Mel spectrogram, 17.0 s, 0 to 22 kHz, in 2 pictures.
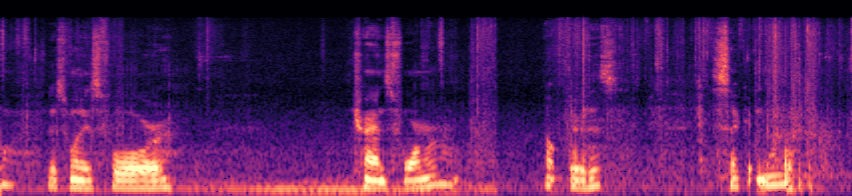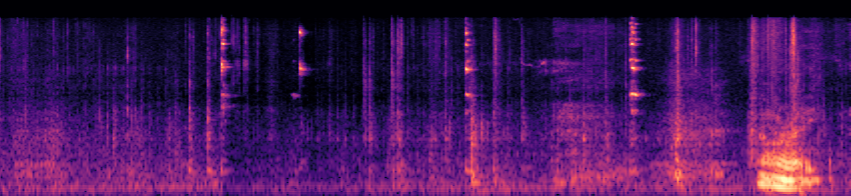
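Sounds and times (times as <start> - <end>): wires rustling and scraping: 4.3 - 17.0.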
